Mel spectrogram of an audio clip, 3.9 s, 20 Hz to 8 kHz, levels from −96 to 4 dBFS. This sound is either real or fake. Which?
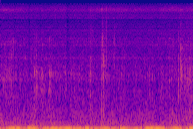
fake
